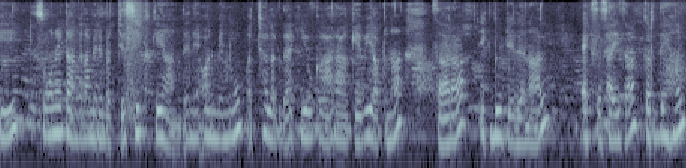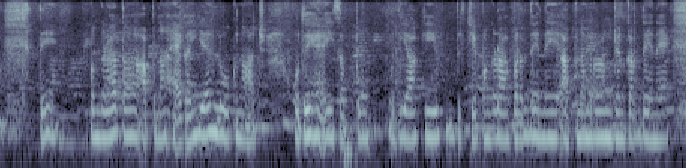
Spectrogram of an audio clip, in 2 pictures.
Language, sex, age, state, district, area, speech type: Punjabi, female, 30-45, Punjab, Kapurthala, urban, spontaneous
